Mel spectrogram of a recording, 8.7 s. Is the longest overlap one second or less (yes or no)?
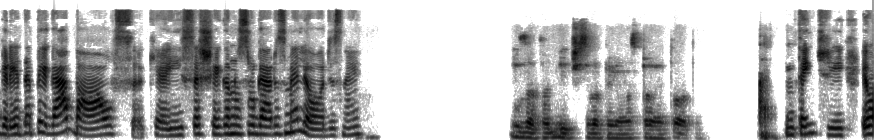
yes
